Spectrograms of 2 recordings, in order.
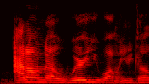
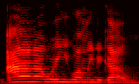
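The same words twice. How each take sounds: First: The same plea, dropping back down and tired; weary repeat. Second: Pleading higher, a touch louder at the end of her rope; emotional plea. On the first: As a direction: repeat it more resigned, the energy gone. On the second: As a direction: cry out to God in frustration, voice lifting. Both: Retold or imitated. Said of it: "I was just emotional".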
